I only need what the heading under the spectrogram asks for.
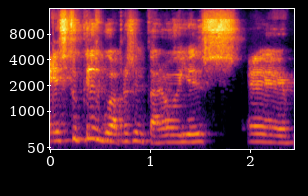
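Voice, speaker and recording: A woman speaks with fairly even intonation. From Colombia. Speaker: philosophy of economics researcher. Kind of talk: academic lecture. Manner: halting, many fillers.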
